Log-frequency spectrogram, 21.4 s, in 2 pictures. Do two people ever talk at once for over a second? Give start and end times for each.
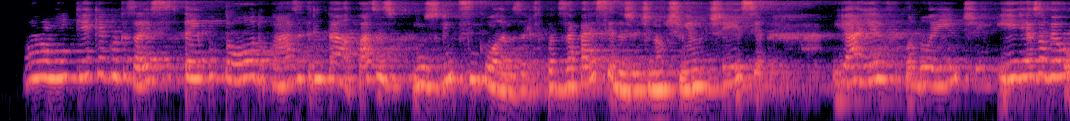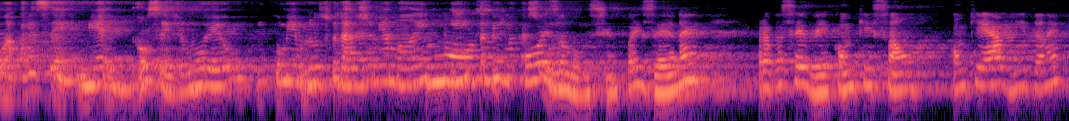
15.0-16.4

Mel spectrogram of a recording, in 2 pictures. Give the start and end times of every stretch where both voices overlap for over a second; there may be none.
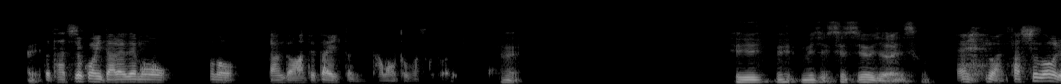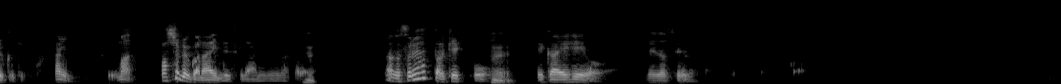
none

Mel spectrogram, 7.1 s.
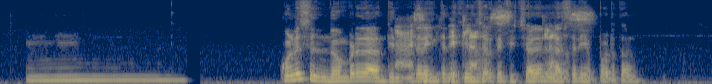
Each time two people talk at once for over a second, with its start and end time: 4.0-5.9

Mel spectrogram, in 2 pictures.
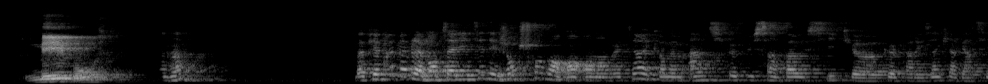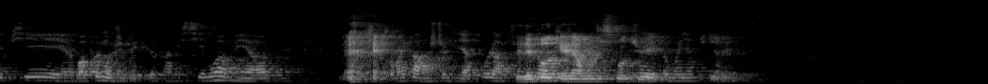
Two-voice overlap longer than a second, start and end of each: none

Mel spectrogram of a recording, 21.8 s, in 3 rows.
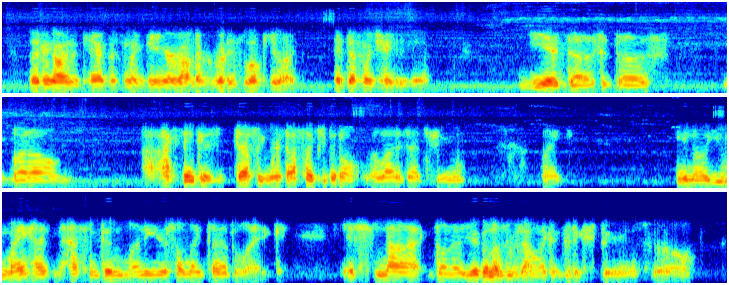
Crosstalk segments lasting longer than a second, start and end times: none

